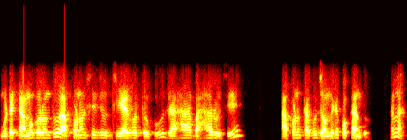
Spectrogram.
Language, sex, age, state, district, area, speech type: Odia, male, 30-45, Odisha, Dhenkanal, rural, conversation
